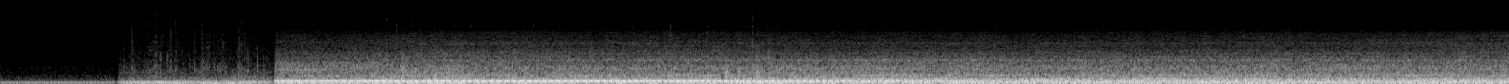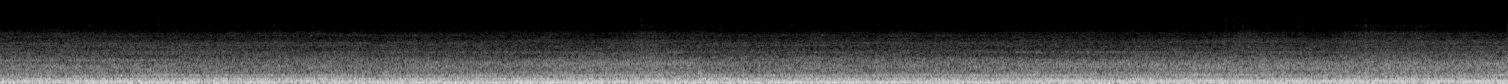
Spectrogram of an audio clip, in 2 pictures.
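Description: Steady running rumble inside a moving vehicle at speed, with a steady low drone, starting suddenly about three seconds in after a quieter low hum.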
